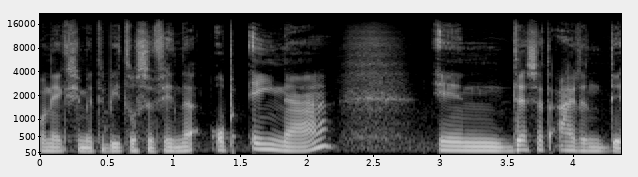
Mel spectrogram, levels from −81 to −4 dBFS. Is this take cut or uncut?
uncut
